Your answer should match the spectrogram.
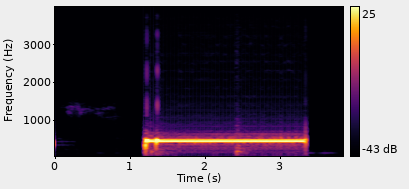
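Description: A telephone call-transfer tone during a phone call: after a short near-silent pause, one loud, steady single-pitch tone holds for about two seconds and then cuts off abruptly.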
